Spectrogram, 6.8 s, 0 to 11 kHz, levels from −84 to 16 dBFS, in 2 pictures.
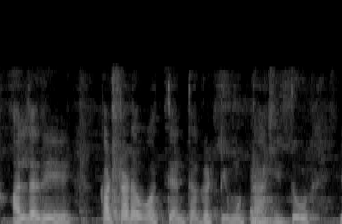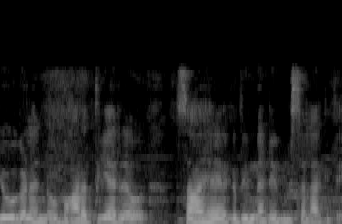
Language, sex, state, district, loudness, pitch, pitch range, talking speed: Kannada, female, Karnataka, Belgaum, -28 LUFS, 185 Hz, 175-190 Hz, 80 wpm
